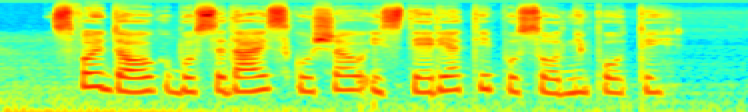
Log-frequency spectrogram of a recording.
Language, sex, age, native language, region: Slovenian, female, 18-29, Slovenian, Pomurje region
